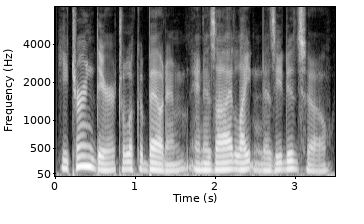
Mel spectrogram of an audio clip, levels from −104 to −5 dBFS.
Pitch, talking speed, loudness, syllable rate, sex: 120 Hz, 255 wpm, -15 LUFS, 6.0 syllables/s, male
